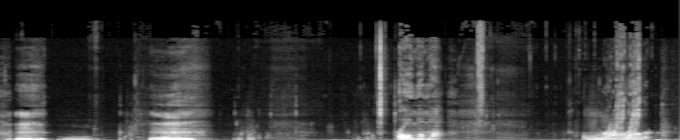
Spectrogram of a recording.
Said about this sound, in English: Okay. I'll take a drink of water because we still got it.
